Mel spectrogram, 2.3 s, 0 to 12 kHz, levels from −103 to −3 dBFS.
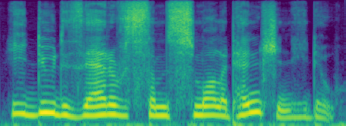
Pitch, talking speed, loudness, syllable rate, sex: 200 Hz, 210 wpm, -14 LUFS, 5.5 syllables/s, female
